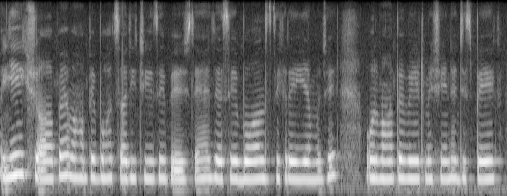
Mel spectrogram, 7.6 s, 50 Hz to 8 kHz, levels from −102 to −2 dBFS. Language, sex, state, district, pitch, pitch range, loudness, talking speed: Hindi, female, Uttar Pradesh, Lalitpur, 235 Hz, 230-245 Hz, -15 LUFS, 195 wpm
